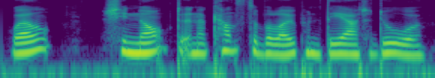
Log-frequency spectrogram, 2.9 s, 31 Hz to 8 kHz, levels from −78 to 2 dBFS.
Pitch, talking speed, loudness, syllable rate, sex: 190 Hz, 205 wpm, -17 LUFS, 6.6 syllables/s, female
